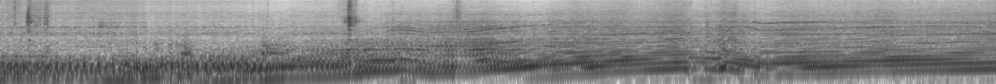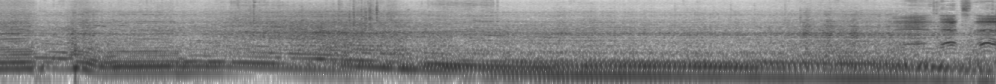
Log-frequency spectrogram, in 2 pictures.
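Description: A Toyota FR-S with solid transmission mounts revs hard as it accelerates from low speed, pitch sweeping upward through gear changes, loud and close throughout with a steady roar and whine at higher RPM.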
